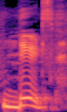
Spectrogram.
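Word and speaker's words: debts: इसके बाद में नेक्स्ट वर्ड है हमारा डेट्स। डेट का मतलब होता है कर्ज। डेट्स का मतलब होता है कर्ज, इसमें बी साइलेंट है।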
